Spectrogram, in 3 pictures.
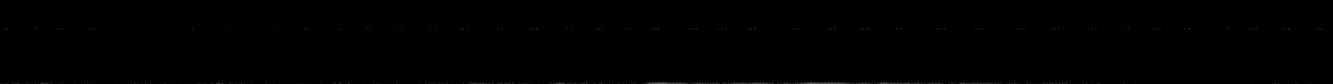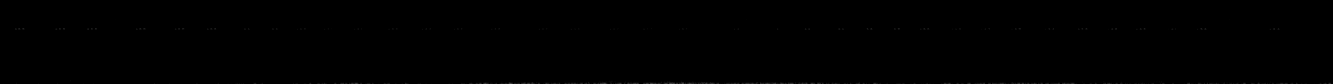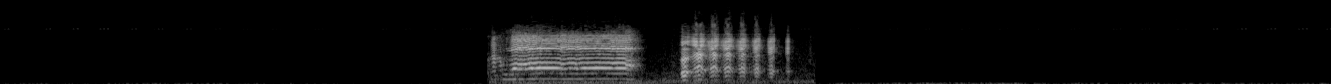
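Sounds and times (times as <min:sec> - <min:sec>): faint insect chirping: 0:00.0 - 0:39.9
goat bleating: 0:31.6 - 0:34.8.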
